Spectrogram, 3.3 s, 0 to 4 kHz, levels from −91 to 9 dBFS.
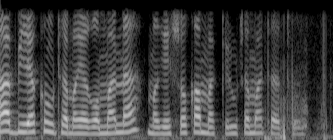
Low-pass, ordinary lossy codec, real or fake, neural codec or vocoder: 3.6 kHz; none; fake; codec, 16 kHz, 6 kbps, DAC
